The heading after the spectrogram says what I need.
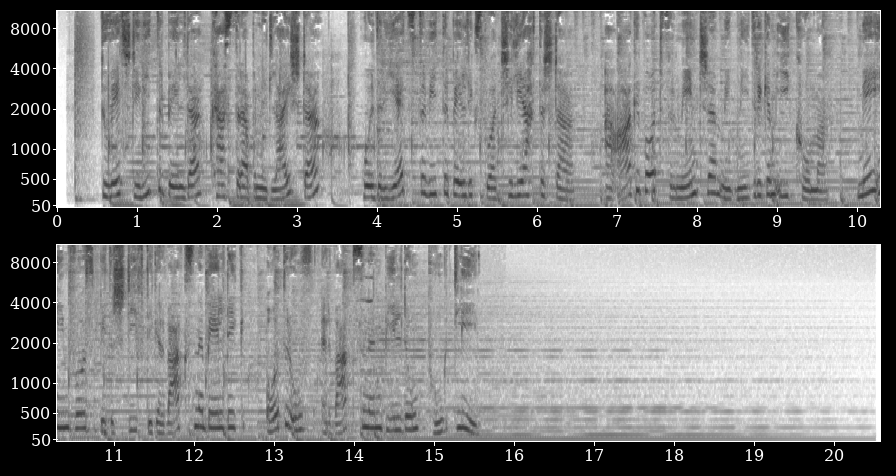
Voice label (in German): Radio Spot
